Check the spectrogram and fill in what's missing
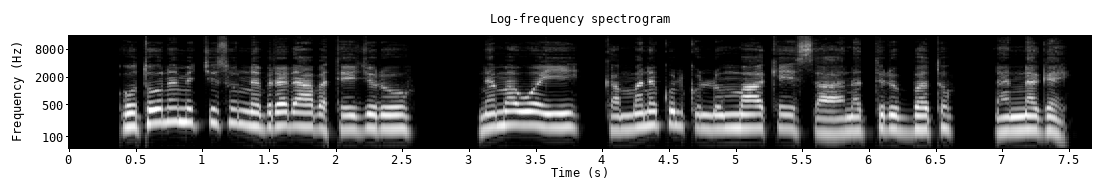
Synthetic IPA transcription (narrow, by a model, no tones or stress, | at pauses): ʔʊt̪uːnɐmɪt͡ʃʼːɪsʊnːɐbɪɾɐᶑaːbɐt̪e̞ːd͡ʒɪɾuː | nɐmɐwɐjiːkɐnmɐnɐkʼʊlkʼʊlːʊmːaːke̞ːsːaːnɐt̪ːɪd̪ʊbːɐt̪ʊ | nɐnːɐɡɐʔɛ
